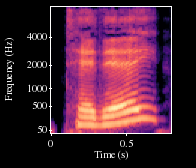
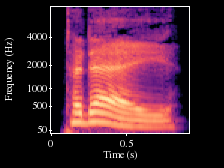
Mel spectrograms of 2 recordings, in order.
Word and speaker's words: today: در مورد تلفظ او در today دقت داشته باشید که تلفظ او در اینجا چیزی بین او و ا باید باشه و today یا today تلفظ اشتباهی است. دقت داشته باشید به این صورت باید تلفظ بشه today، امروز.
